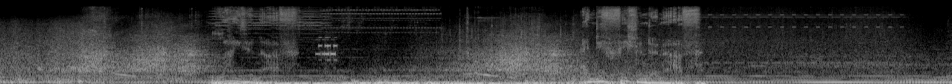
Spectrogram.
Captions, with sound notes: light enough [Beeping] and efficient enough,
